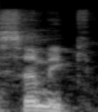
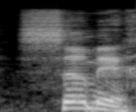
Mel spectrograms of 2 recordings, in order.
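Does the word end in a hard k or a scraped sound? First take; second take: hard k; scraped. First: The word ends in a hard k sound. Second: The word ends in a scraped throat sound. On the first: The speaker calls it wrong. "mas não é Samek" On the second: The speaker calls it right. "Samer, arranhando"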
